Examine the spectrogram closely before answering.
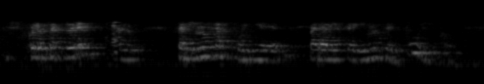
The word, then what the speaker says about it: foyer: Foyer. Sí, se pronuncia foyer. Foyer. ¿Foyer? Es una palabra francesa, sí.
